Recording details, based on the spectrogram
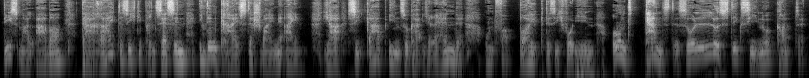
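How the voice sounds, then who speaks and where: A man's voice: fairly low pitch, sing-song, slow pace, hardly any pauses, husky. A man telling a fairy tale aloud and speaking directly to his listeners. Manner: warm, addresses listeners directly. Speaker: storyteller.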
